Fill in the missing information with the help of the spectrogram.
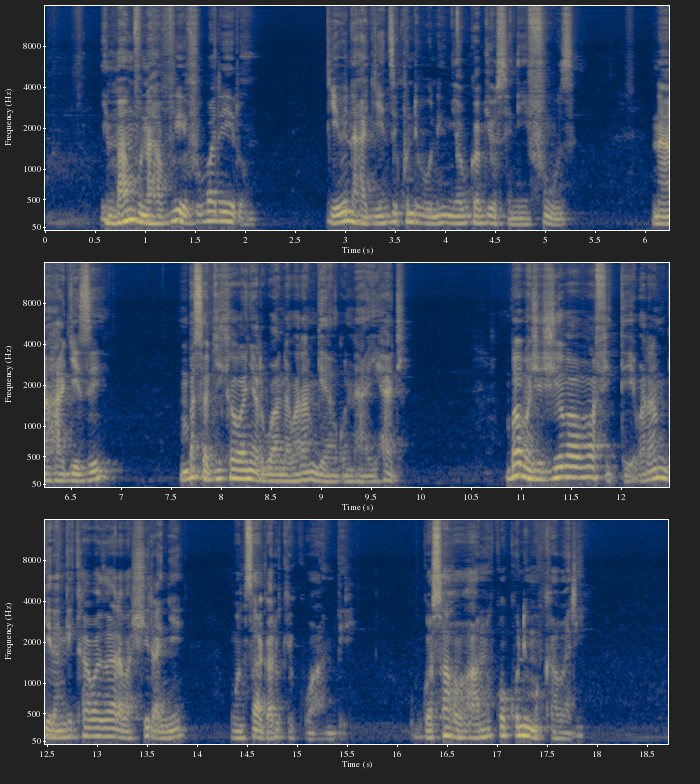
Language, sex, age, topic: Kinyarwanda, male, 25-35, finance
